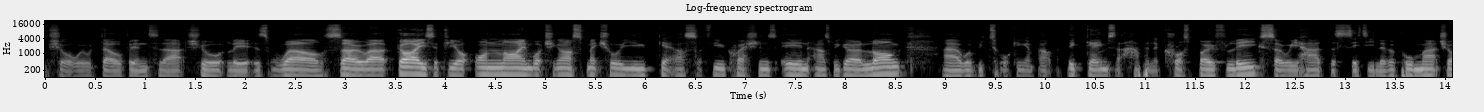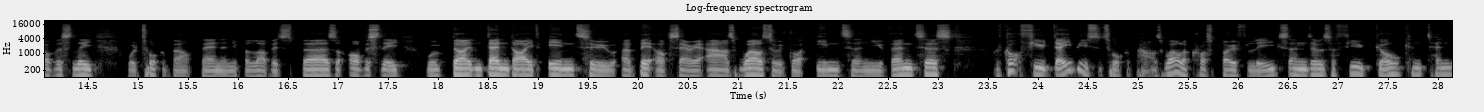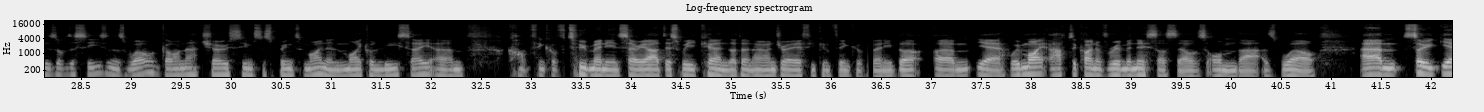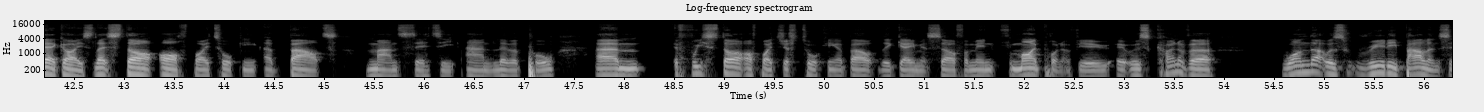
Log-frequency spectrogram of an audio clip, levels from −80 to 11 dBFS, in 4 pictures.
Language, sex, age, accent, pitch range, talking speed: English, male, 30-49, British, 105-120 Hz, 205 wpm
